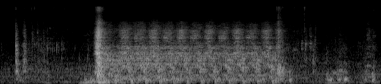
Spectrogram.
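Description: Toyota Kijang car engine cranking and struggling to start, with an uneven starter churn that briefly catches with a louder burst, grinds on for about two seconds, then fades without settling into an idle.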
